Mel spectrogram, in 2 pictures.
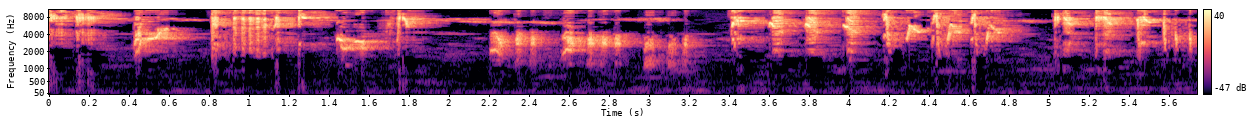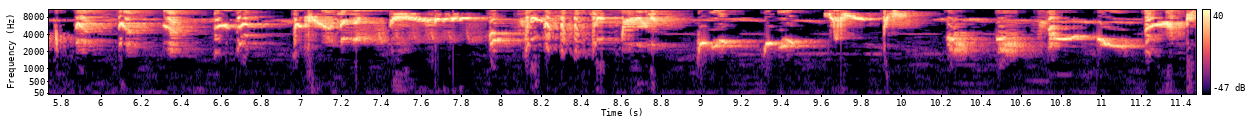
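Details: Orange-headed thrush singing: a busy, high-pitched stream of varied whistles, sharp chirps and rapid twittering phrases, changing every second or so with brief pauses between bursts.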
